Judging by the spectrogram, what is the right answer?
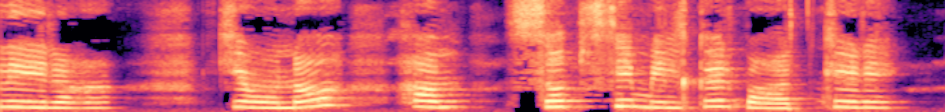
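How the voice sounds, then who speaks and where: In a cartoonish character voice, a woman speaks very slowly at an extremely high, squeaky pitch. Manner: warm, chatty.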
